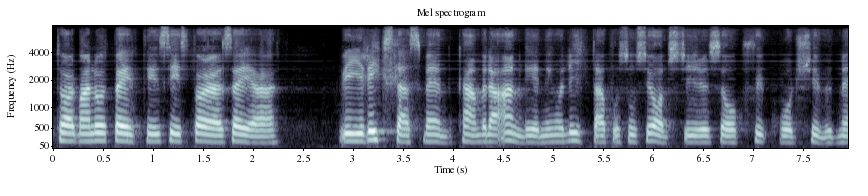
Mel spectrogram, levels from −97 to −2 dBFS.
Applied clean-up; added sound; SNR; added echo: neural mask model DeepFilterNet 3.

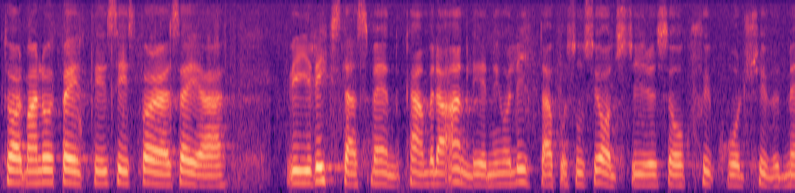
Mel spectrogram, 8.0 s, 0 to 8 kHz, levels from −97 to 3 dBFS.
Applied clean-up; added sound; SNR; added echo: neural mask model Resemble Enhance denoiser.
